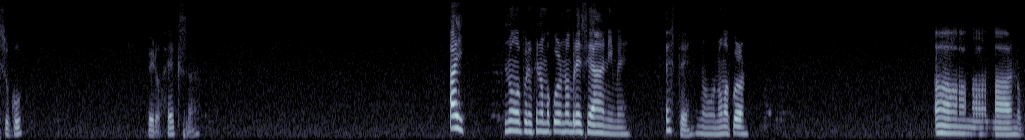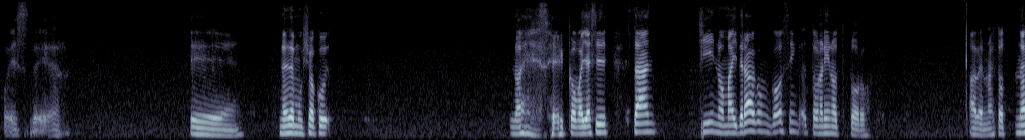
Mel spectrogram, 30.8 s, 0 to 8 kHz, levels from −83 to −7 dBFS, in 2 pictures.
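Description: Faint, delayed copies of the speech appear at 7.42 to 7.47 s (barely audible), then louder at 11.45 to 11.77 s and 24.74 to 24.83 s, trailing by about 0.44 to 0.46 s. This echo leak likely comes from a loudspeaker whose echo canceller let some sound back.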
